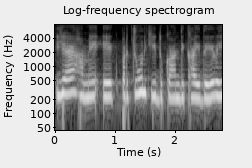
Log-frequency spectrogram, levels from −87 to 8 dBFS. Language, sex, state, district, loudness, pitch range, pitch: Hindi, female, Uttar Pradesh, Shamli, -13 LUFS, 225-245 Hz, 230 Hz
